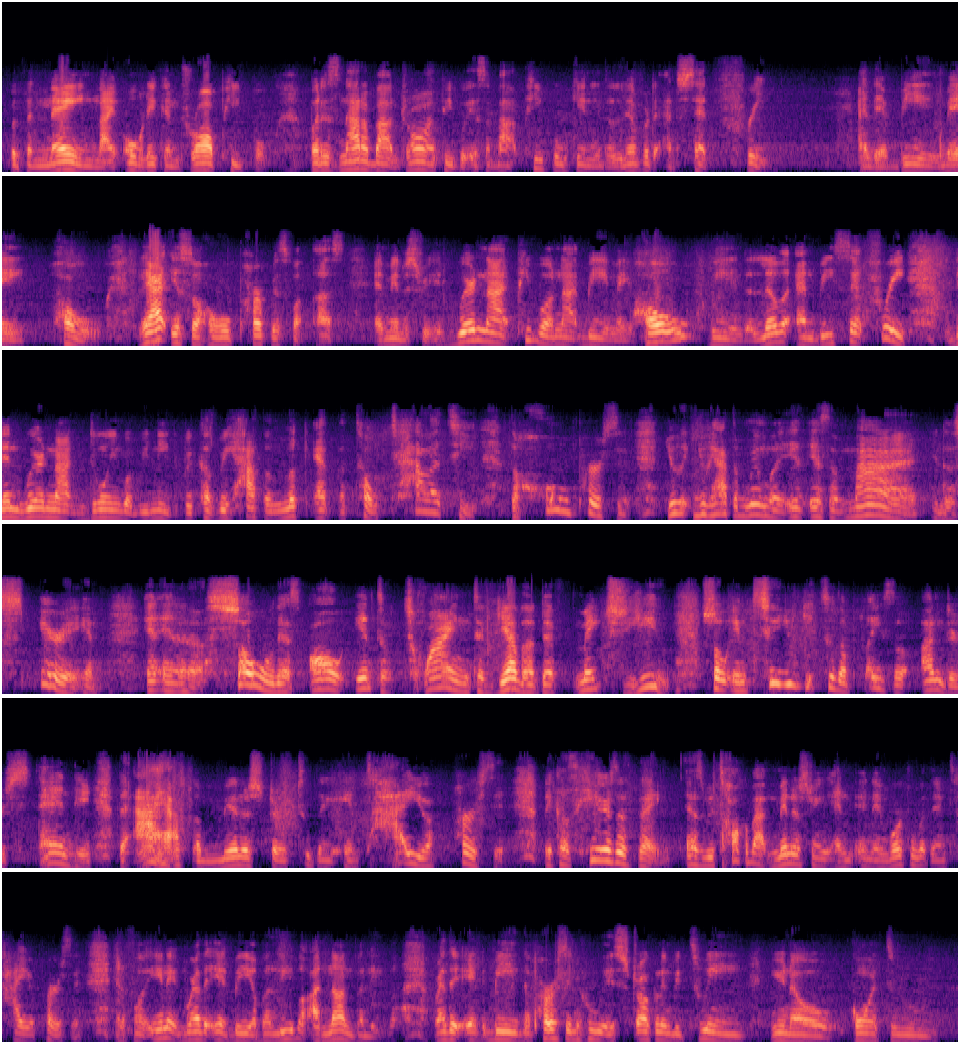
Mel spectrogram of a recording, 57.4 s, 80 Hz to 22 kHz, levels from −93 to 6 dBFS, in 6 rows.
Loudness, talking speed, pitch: -21 LUFS, 165 wpm, 155 Hz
